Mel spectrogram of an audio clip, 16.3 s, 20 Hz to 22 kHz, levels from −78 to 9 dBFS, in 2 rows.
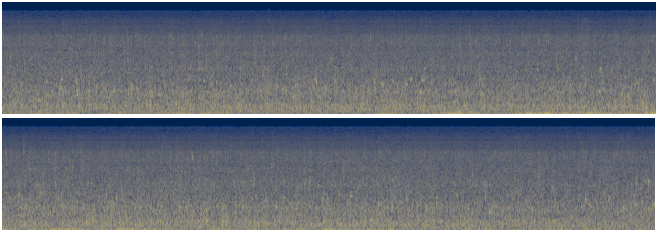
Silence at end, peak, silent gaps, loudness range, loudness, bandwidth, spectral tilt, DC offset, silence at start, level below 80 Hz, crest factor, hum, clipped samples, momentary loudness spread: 0 s; -2 dBFS; none; 1 LU; -20 LUFS; 16 kHz; -3.5 dB/octave; under 0.1%; 0 s; -26 dBFS; 16 dB; none; under 0.1%; 1 LU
